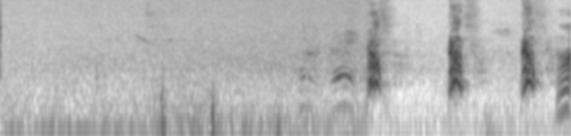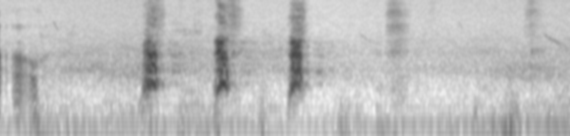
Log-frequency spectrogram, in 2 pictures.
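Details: Old English Sheepdog barking at sheep to herd them: a string of about seven sharp, loud barks at uneven intervals, with a person talking and faint bleating earlier.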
